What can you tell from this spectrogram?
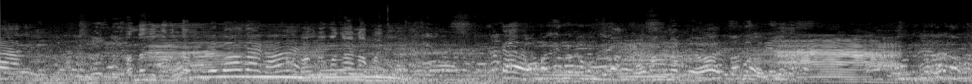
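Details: Bull calves of the Sahiwal breed at the Ambari market in Faridpur, 29 April 2024: a series of mid-pitched, wavering moos that overlap one another, with men bargaining and a crowd chattering throughout.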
